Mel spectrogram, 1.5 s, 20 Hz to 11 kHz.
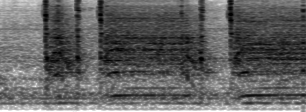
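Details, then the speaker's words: Burnt flux-core welder converted to DC, repaired with a rectifier and heat sink, wire feed set to 10: short bursts of light, even motor whir with the trigger; wire feed works normally. "you can hear the feed is working it's all the way up on 10."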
